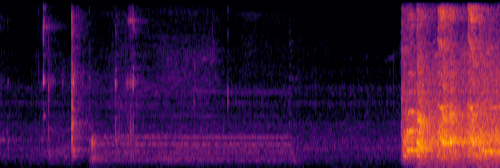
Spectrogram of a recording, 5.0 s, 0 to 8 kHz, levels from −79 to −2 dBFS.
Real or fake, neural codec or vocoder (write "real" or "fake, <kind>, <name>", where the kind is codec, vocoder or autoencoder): real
